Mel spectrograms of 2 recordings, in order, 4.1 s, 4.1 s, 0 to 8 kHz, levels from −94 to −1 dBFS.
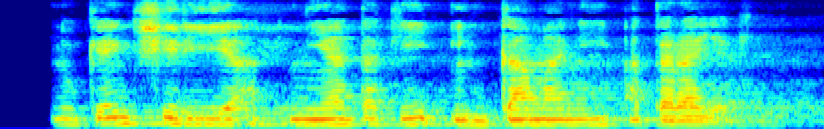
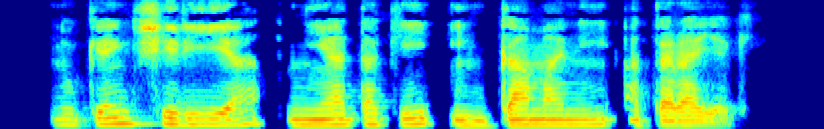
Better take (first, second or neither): second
